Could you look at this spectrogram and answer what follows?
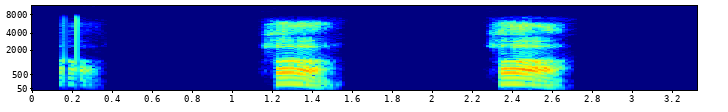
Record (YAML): exhalation_length: 3.3 s
exhalation_amplitude: 28121
exhalation_signal_mean_std_ratio: 0.33
survey_phase: beta (2021-08-13 to 2022-03-07)
age: 65+
gender: Male
wearing_mask: 'No'
symptom_sore_throat: true
symptom_headache: true
symptom_onset: 12 days
smoker_status: Never smoked
respiratory_condition_asthma: false
respiratory_condition_other: false
recruitment_source: REACT
submission_delay: 4 days
covid_test_result: Negative
covid_test_method: RT-qPCR
influenza_a_test_result: Negative
influenza_b_test_result: Negative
